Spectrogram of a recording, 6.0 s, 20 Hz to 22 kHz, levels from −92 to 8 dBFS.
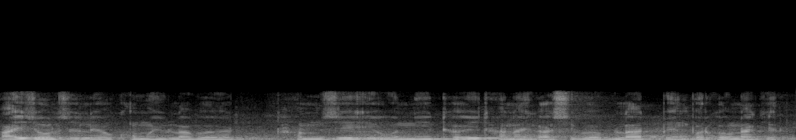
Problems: low volume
